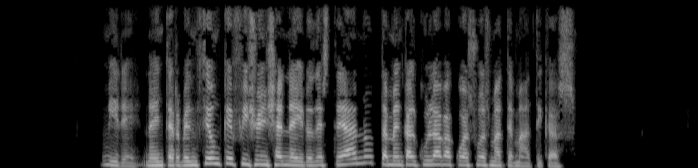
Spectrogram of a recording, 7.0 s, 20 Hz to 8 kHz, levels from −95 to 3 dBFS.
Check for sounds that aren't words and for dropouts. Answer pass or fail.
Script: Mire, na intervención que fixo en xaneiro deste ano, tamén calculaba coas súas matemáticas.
pass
